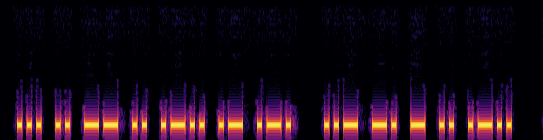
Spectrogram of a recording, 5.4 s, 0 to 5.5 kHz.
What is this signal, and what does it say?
Morse code, heard as a keyed tone, about 25 wpm, 600 Hz. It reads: SIMILAR UNTIL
